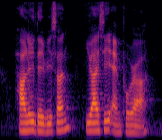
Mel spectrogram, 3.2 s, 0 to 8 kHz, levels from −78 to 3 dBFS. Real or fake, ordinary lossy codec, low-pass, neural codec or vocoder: real; none; none; none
